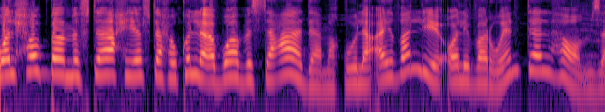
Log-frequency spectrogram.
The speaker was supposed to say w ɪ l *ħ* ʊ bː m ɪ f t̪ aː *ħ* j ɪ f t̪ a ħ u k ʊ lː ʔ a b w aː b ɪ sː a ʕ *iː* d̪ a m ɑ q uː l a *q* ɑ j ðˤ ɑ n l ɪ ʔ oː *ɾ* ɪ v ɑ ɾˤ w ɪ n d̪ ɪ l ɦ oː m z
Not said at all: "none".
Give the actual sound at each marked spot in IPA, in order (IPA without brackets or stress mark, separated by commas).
ħ, ħ, aː, ʔ, l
